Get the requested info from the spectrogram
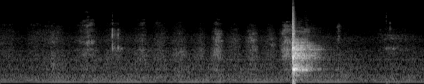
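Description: Kitchen knife slicing through an orange on a wooden cutting board: faint, repeated small cutting sounds, with one sharp knock about three seconds in.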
